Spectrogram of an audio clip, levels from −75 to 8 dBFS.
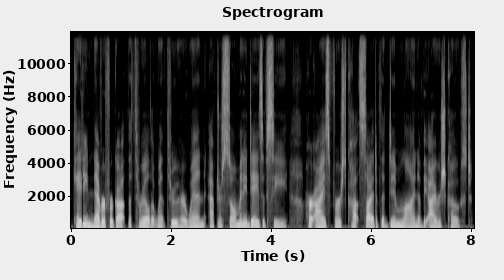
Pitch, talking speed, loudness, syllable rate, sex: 210 Hz, 215 wpm, -16 LUFS, 4.6 syllables/s, female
